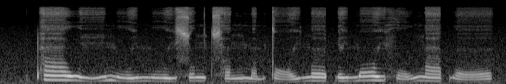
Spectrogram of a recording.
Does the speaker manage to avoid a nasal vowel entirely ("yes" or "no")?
yes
